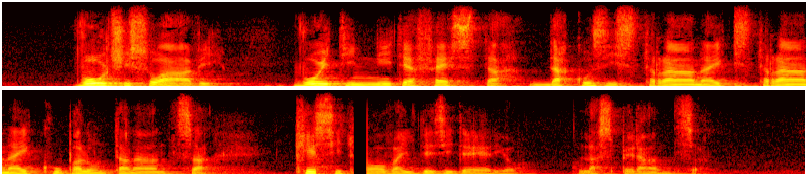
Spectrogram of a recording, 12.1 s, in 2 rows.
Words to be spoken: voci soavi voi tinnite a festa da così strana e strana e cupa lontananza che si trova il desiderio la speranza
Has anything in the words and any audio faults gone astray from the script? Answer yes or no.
yes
